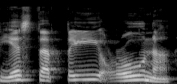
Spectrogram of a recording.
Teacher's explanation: تا باریک ہے اور تی یہاں پہ مد اصلی بالیا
